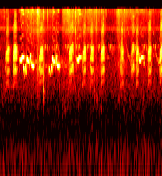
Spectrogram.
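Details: A noisy sooty-headed bulbul, used as a lure call for bulbuls, gives busy, bubbly chirps and short whistled phrases, about two notes a second, over a low background rumble.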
